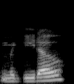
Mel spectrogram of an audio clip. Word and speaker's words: Megiddo: away so um I don't know how to pronounce this is it megiddo all Meo perfect and then um lies of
